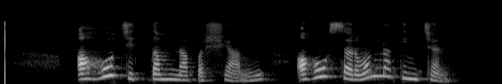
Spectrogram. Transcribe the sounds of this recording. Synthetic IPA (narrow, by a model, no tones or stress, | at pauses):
ɐɦot͡ʃit̪ːɐmnɐpɐʃjaːmi | ɐɦosɐɾʋɐmnɐkiɲt͡ʃɐn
